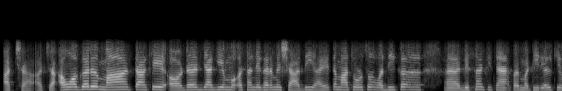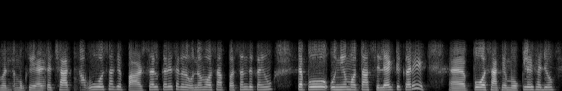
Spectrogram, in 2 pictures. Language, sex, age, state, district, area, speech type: Sindhi, female, 30-45, Uttar Pradesh, Lucknow, urban, conversation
